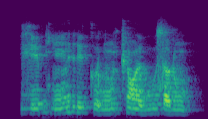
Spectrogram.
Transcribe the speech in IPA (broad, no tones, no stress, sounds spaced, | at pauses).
ɣ e b j ẽ r ɪ k ʊ l ũ t͡ʃ ɔ̃ ə̯ w u z a ɽ ũ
